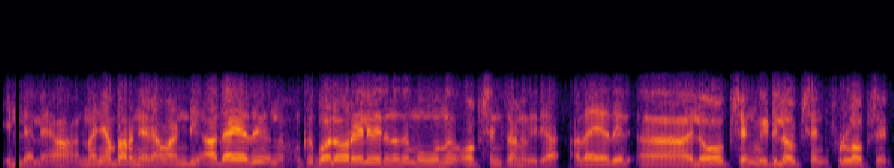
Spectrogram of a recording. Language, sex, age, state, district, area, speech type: Malayalam, male, 60+, Kerala, Kozhikode, urban, conversation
